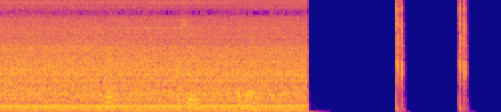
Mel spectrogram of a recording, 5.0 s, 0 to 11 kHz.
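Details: Honda Civic FD 1.8 at idle: steady, even low drone with no stumble for about three seconds before it cuts off; smooth, normal idle.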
